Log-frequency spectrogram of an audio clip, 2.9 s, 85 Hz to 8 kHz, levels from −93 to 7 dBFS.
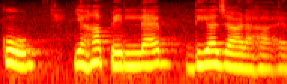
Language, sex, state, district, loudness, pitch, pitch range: Hindi, female, Bihar, West Champaran, -15 LUFS, 240 Hz, 225-255 Hz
